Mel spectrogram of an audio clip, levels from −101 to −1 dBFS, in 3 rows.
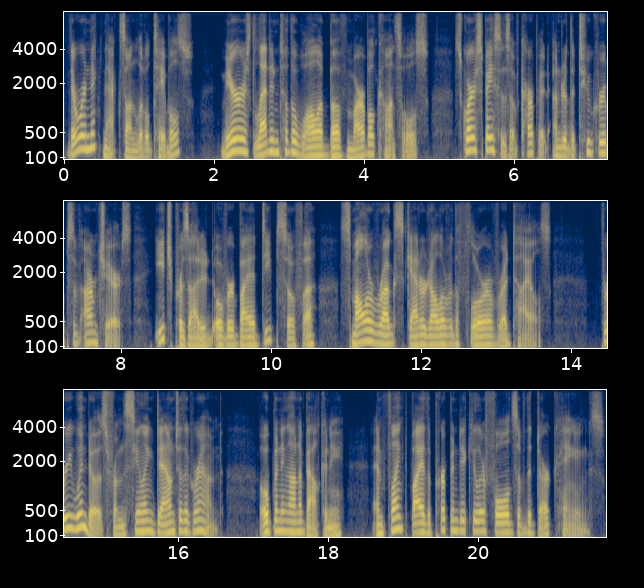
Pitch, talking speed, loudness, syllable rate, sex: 145 Hz, 180 wpm, -20 LUFS, 5.4 syllables/s, male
